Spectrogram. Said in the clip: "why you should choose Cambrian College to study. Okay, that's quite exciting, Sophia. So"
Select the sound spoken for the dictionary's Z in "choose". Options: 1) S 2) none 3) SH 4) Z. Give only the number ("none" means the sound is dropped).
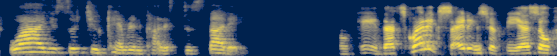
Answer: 2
